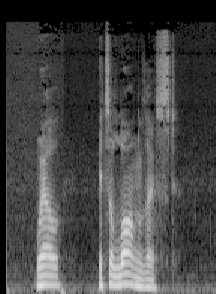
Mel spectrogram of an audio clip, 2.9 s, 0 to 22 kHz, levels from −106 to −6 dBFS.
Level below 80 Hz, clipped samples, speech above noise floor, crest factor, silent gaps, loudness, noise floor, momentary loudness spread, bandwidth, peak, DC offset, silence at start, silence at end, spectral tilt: -52 dBFS; under 0.1%; 34 dB; 18 dB; none; -24 LUFS; -56 dBFS; 12 LU; 15.5 kHz; -8 dBFS; under 0.1%; 0.1 s; 0.55 s; -6 dB/octave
